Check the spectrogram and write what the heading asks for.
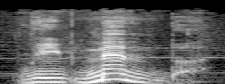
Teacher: remember has got three syllables but again the stress is not at the end of the word but in the middle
